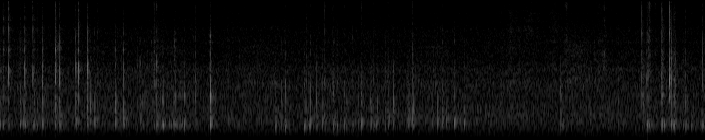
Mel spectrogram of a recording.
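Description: Fingertips and nails strum and scratch the plastic pins of a dark blue plastic oval paddle hairbrush with a rubber cushion and hollow head. The result is quiet, crisp ticking and rasping bursts with a bright, clicky character and almost no low end. They come in quick clusters, thinning out in the middle and returning as a louder flurry near the end.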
